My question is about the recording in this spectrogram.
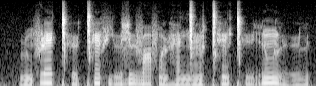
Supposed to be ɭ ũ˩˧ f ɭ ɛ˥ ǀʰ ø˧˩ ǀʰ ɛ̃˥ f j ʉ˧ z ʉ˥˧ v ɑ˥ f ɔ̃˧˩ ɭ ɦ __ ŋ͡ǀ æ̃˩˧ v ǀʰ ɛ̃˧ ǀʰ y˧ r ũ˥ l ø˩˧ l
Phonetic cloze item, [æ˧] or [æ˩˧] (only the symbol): æ˧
